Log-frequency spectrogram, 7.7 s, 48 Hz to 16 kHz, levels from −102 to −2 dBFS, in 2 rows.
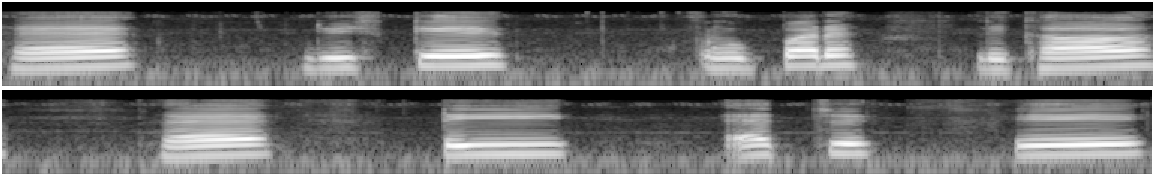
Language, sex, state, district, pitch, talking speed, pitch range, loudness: Hindi, female, Haryana, Rohtak, 175 Hz, 55 wpm, 140-195 Hz, -13 LUFS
